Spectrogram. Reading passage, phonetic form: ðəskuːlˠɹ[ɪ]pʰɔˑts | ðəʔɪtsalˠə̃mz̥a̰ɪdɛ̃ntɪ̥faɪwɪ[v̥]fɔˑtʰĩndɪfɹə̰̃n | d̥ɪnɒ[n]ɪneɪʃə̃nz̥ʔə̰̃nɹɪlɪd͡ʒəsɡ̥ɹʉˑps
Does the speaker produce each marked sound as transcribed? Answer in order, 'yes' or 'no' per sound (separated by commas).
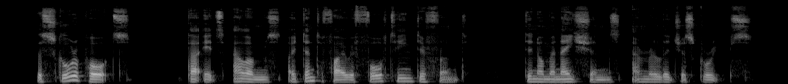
yes, no, no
